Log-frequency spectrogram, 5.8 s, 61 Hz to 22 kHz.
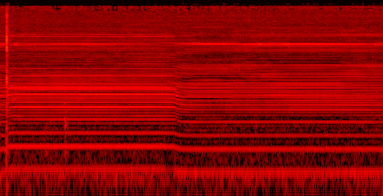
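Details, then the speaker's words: KAATSU C4 air compressor tested with several air hoses: steady electric hum with faint pulsing that never changes note or cuts out; pressure never builds with any hose, so the compressor itself is faulty. "Because the compressor didn't hold pressure with any of these air hoses, we know that the compressor is the issue here."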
